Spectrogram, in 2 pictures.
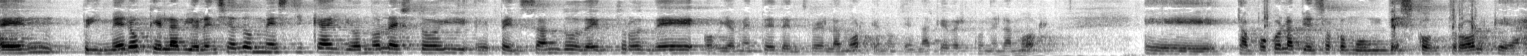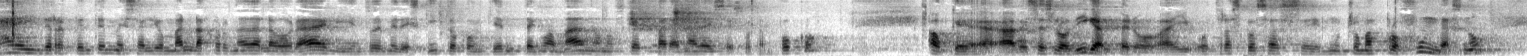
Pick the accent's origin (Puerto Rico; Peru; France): France; y además nuevamente como francesa, desgraciadamente siento una responsabilidad especial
